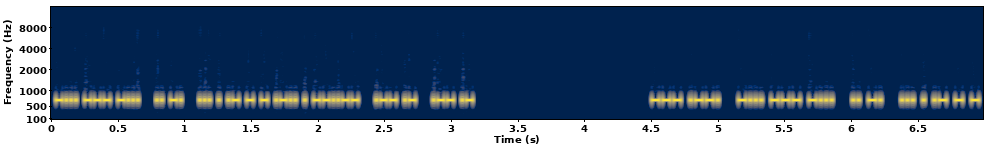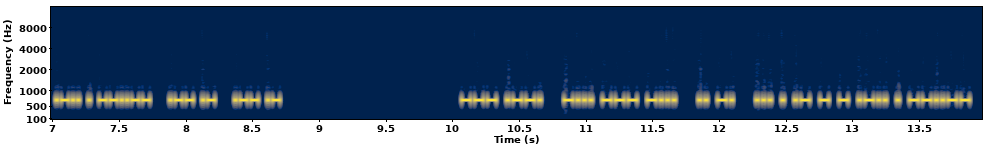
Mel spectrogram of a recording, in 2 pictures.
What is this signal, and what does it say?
Morse code, heard as a keyed tone, about 60 wpm, 700 Hz. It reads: BOB IN SEATTLE, WA WA OP BOB IN SEATTLE, WA WA OP BOB IN SEATTLE,
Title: Speed-Racing Common QSO Phrases - 50wpm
